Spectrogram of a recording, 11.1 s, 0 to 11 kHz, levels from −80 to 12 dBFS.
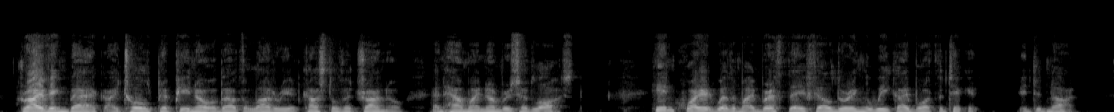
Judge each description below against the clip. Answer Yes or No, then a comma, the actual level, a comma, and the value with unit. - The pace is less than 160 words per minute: No, average, 170 wpm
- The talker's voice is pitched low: Yes, low, 115 Hz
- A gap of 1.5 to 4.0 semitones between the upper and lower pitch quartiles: Yes, average, 3.1 semitones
